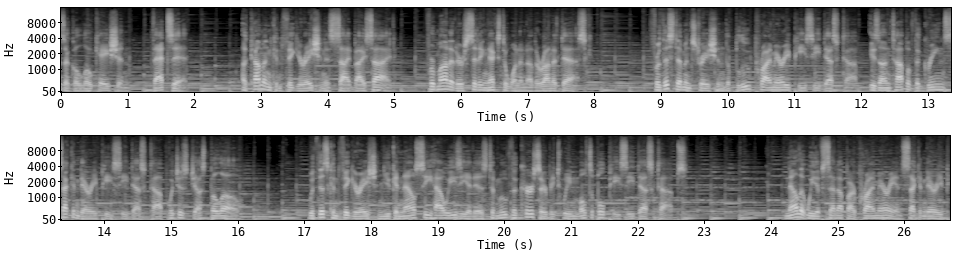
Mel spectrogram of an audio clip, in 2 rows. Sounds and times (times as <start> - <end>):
Speech: 0.0 - 2.0, 2.8 - 8.0, 8.9 - 16.1, 17.1 - 22.8, 24.2 - 26.6
Music: 0.0 - 26.6.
